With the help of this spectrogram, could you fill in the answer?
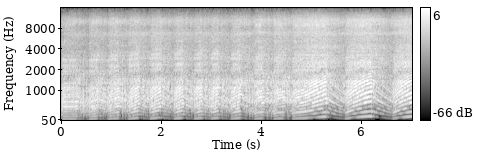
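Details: Older Poulan Wood Shark chainsaw hunting about once a second, lean-sounding, never settling; runs only with choke siphoning fuel through the venturi, backing the jet out does nothing, owner suspects it needs a carb kit.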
